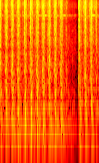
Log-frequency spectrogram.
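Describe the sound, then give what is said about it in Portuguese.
Rapid machine gun fire in a battle royale shooting video game, loud, with evenly spaced shots in a steady stream that breaks off for a split second, then resumes at the same pace. “É um jogo de tiro.”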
